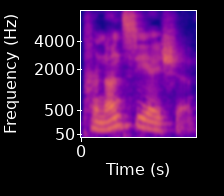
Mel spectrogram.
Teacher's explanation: is going to be on that fourth syllable that a pronunciation the first two syllables have that schwa sound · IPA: prə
